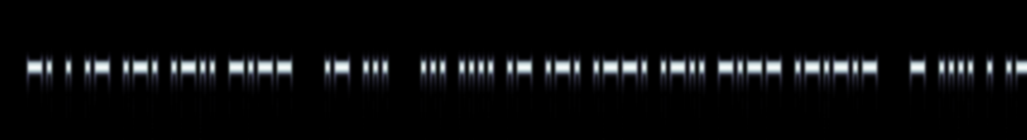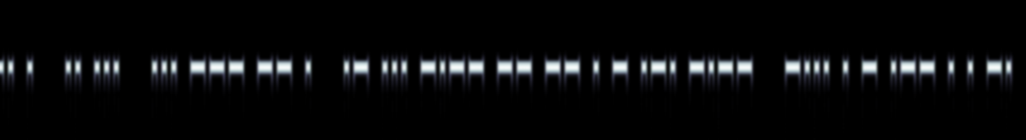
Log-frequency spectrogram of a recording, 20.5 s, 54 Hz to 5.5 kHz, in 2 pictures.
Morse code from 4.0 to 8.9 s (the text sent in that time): SHARPLY.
